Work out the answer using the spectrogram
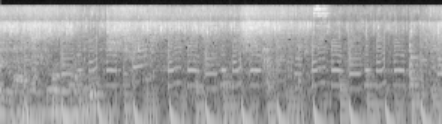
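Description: Boiled eggs sizzling in hot spiced oil in a steel pan, the sizzle flaring up twice as more eggs go in. Background music with a steady beat plays underneath.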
